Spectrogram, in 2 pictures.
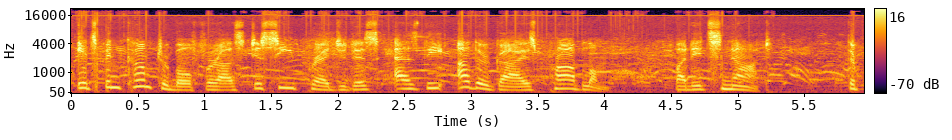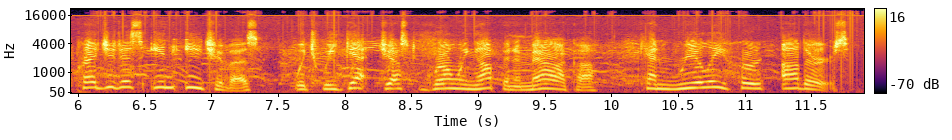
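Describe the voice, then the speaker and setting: A woman narrating a short documentary in a measured, earnest voice-over. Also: medium pitch, rough recording. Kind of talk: scripted narration. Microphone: studio voice-over.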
